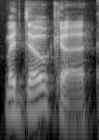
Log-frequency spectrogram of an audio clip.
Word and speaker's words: Madoka: Magical Makota. – Makota, what is that even? – Madoka. – Yeah, I said it wrong.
